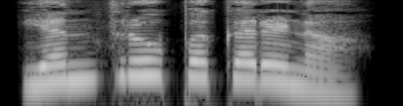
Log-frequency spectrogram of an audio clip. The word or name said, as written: ಯಂತ್ರೋಪಕರಣ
